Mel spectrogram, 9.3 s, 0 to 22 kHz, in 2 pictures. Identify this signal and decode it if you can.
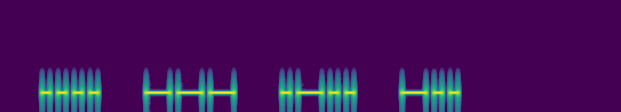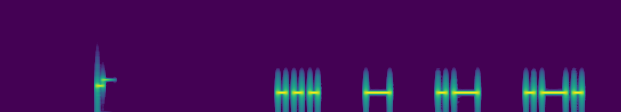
Morse code, heard as a keyed tone, about 20 wpm, spaced as for 14 wpm, 700 Hz. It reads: HOLD STAR
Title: 101 Lesson 17f - Letter u - Words 20wpm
